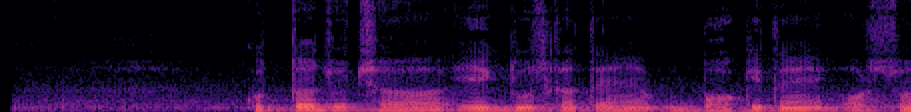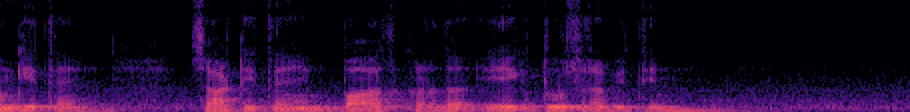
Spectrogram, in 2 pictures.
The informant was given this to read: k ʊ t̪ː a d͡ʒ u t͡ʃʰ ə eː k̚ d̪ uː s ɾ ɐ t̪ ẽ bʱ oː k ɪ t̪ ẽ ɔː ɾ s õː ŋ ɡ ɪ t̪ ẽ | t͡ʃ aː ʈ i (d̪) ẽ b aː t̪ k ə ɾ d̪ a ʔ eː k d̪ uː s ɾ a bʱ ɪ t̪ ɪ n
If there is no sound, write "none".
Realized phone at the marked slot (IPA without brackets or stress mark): t̪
